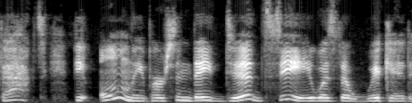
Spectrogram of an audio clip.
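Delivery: ordinary delivery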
